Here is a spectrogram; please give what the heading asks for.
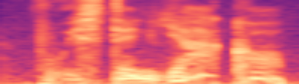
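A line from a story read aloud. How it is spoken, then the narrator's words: Whisper. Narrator (German): flüsterte Lisa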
